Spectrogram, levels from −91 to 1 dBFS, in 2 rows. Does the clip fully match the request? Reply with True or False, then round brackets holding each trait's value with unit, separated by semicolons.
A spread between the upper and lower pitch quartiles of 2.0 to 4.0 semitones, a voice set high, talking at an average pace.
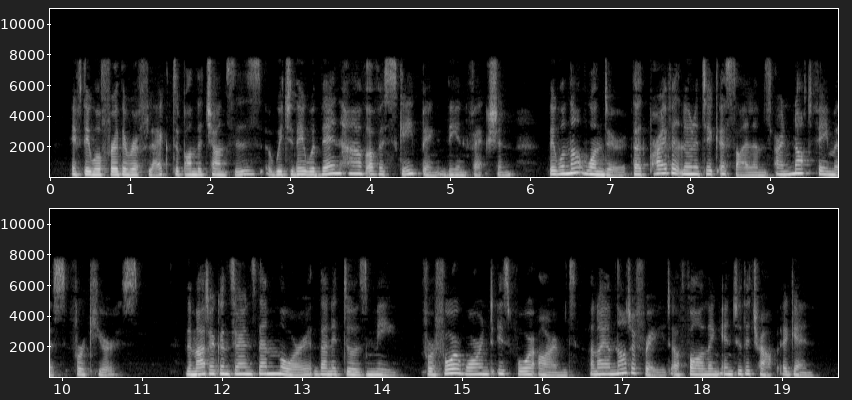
True (3.6 semitones; 205 Hz; 165 wpm)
